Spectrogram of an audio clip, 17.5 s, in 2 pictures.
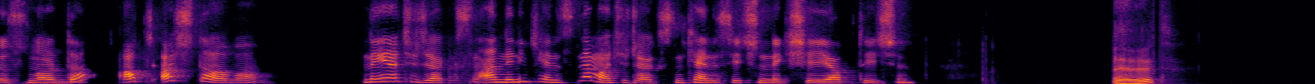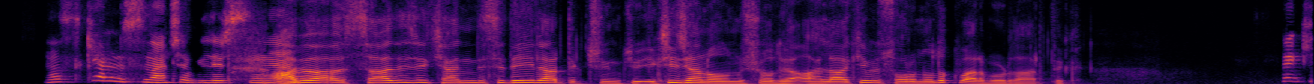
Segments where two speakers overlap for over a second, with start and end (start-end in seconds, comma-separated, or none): none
